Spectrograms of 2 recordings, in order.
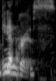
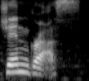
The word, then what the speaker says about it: Gingras: No, gin grass. No, I'm going to call him Gingras because it sounds ridiculous. Okay. And he does not deserve the courtesy of me remembering how to say his name correctly. Gin grass. Gin grass. Gin like you drink. Grass like you mow.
